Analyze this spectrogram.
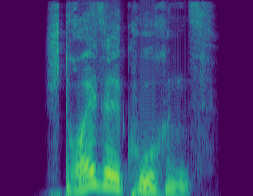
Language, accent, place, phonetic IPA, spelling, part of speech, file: German, Germany, Berlin, [ˈʃtʁɔɪ̯zl̩ˌkuːxn̩s], Streuselkuchens, noun, De-Streuselkuchens.ogg
- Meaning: genitive singular of Streuselkuchen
